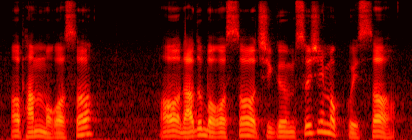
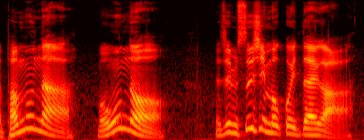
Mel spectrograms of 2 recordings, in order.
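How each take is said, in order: First: Standard Seoul Korean at an easy level; casual chat in Seoul accent. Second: High, loud Busan accent; Busan dialect. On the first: Tutor shows meal small talk as in Seoul, Seoul accent. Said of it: "This would be like Seoul". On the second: Tutor shows meal small talk in Busan, loud Busan accent. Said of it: "In Busan, it would be like". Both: Shown as a demonstration.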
